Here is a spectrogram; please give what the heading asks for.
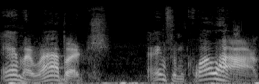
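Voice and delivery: slow, drawn-out sing-song voice swooping up and down. Guessing a celebrity and answering as the character: Peter Griffin impression. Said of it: "one of your better impressions".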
